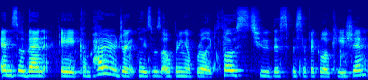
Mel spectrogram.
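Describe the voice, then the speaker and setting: Here a woman talks at a fairly quick pace with a Utah accent. Her pitch is fairly high. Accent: Utah accent, recently acquired. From California. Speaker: podcast co-host, mom. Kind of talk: casual chat.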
